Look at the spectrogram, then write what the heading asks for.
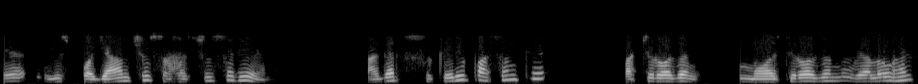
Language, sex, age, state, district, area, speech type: Kashmiri, female, 45-60, Jammu and Kashmir, Shopian, rural, conversation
